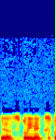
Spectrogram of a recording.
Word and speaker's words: splenic: Is it splenic? – Yeah, splenic.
